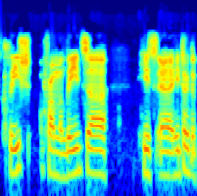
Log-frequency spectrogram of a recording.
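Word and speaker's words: Klich: Somebody that kind of impressed me was I believe his name is pronounced Cleach from Leeds.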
